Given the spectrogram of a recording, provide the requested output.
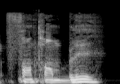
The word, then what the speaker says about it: Fontainebleau: There's also a Fontainebleau in Miami and now here, right? – That's how you say it.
